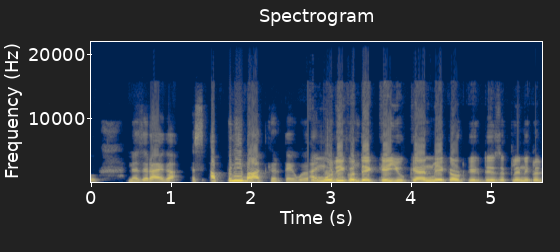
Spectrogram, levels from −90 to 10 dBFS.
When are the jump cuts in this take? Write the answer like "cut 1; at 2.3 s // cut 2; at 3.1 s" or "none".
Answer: cut 1; at 2.7 s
